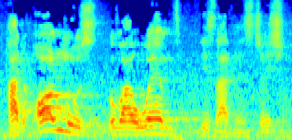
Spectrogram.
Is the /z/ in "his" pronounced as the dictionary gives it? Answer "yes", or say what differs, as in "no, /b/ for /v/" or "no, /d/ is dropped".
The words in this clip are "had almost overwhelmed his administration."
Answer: no, /s/ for /z/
